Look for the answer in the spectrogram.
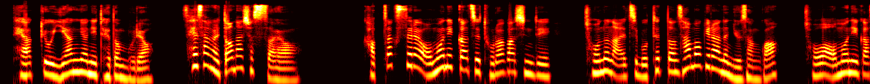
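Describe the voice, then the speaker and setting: Female story narrator, polite and confiding, lively intonation, crisp clean voice, dry close sound. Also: medium pitch, no echo. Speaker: narrator of a radio-drama story channel. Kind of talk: scripted first-person story narration.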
